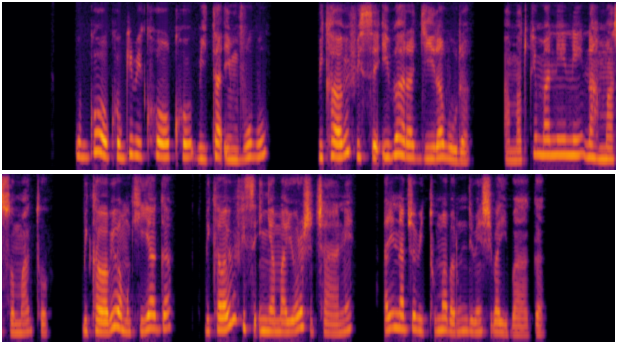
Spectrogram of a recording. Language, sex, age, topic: Rundi, female, 18-24, agriculture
